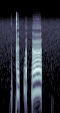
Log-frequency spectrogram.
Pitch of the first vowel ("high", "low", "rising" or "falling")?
rising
